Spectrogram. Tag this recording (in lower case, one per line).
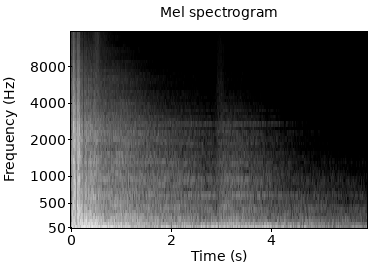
explosion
